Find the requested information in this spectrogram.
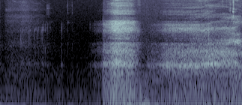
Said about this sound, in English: I just had a Red Bull and I'm fucking yawning.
